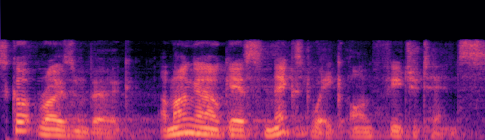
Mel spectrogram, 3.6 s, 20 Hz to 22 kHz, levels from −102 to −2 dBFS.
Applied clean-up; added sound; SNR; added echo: none; none; none; reverberation time 1.3 s.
